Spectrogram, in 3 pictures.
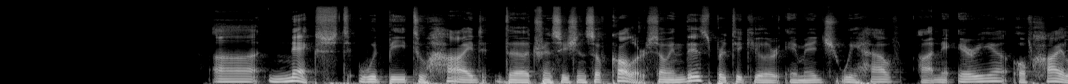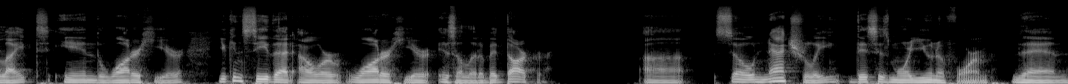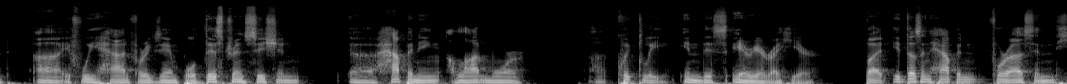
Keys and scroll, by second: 5.1 space.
